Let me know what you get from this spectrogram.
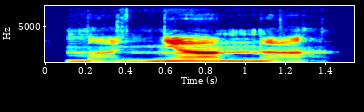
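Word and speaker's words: mañana: it's pronounced it's it's called an and it's pronounced as Canon Canon Canyon in English or onion so let's give you an example Manana ESP seor okay manana means tomorrow tomorrow ESP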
